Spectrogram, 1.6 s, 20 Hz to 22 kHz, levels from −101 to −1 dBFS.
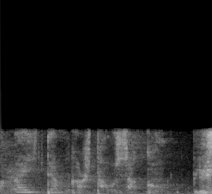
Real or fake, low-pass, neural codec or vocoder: real; 7.2 kHz; none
